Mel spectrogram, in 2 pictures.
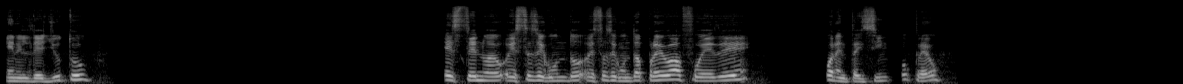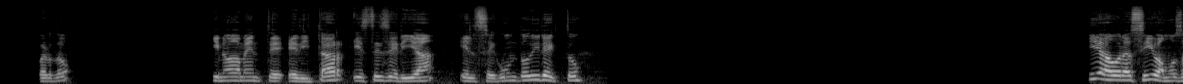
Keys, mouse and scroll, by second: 1.2 click, 13.4 click, 18.7 click, 23.1 click.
